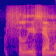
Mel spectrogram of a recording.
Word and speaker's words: Felicia: Yes, I typically, it's Felicia, but I don't mind the other way.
